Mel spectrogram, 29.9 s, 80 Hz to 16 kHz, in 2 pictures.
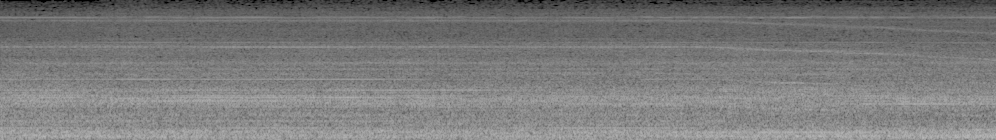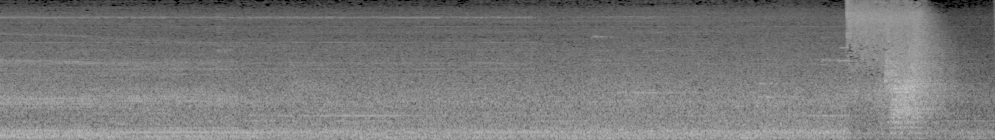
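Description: Gildemeister NEF 320 CNC lathe running under power: a steady machine hum with high whines, two of which slowly drop in pitch partway through. Near the end a loud burst of hiss lasts about a second and a half.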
